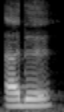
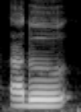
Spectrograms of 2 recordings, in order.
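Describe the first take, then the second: First: The echo after the consonant sounds light and thin. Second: The echo after the consonant sounds heavy and dark. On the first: The speaker calls it right. "pantulannya itu tipis" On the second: The speaker calls it wrong. "Bukan ado"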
